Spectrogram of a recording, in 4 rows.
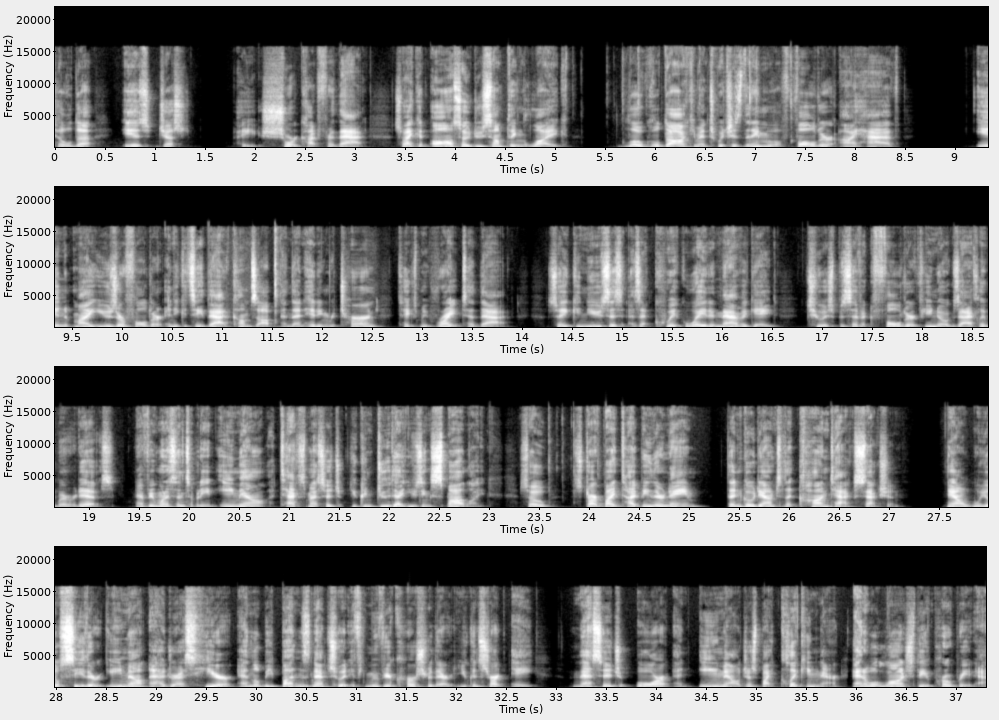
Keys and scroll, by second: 1.1 shift+`, 4.9-7.9 typing, 11.5 Return, 23.4-24.6 typing.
